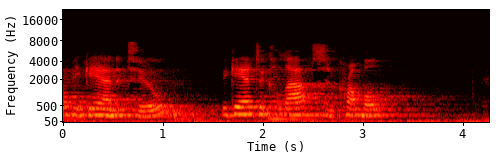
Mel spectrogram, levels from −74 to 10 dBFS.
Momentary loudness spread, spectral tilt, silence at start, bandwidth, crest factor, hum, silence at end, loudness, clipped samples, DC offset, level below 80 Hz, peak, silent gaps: 16 LU; -5.5 dB/octave; 0 s; 8 kHz; 20 dB; none; 0 s; -31 LUFS; under 0.1%; under 0.1%; -48 dBFS; -12 dBFS; none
